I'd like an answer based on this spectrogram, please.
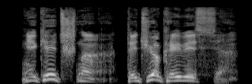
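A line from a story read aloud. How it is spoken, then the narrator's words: Hoarse question. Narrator (Russian): спросил хриплый голос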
